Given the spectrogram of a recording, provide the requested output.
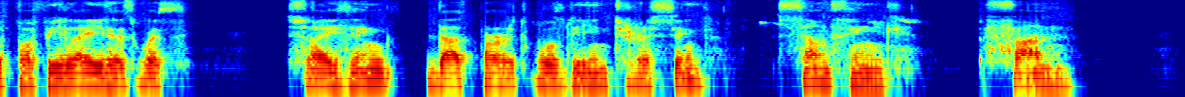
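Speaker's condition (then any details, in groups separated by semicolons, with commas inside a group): ALS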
